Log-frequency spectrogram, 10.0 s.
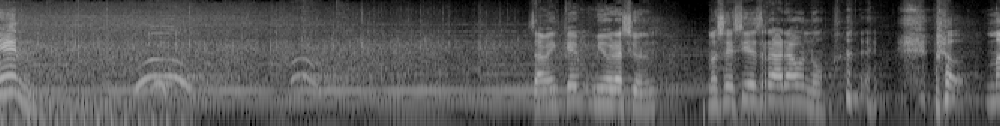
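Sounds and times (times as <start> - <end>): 
audience applause: 0.0 - 6.2
speech: 5.3 - 9.9.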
